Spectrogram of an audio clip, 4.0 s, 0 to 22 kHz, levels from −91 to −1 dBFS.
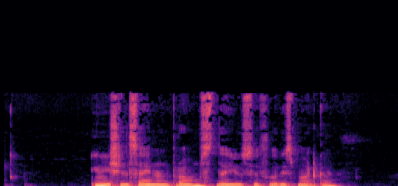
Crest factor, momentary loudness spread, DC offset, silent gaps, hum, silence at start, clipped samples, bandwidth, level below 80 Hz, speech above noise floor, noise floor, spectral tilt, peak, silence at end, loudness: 16 dB; 8 LU; under 0.1%; none; none; 0.9 s; under 0.1%; 11.5 kHz; -66 dBFS; 50 dB; -74 dBFS; -6 dB/octave; -10 dBFS; 0.6 s; -25 LUFS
